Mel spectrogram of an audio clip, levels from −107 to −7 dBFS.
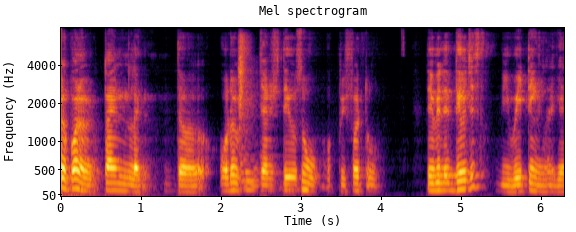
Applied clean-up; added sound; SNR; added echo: neural mask model DeepFilterNet 3.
